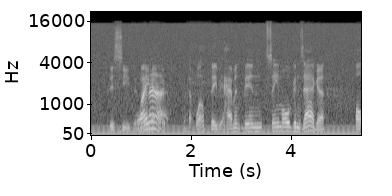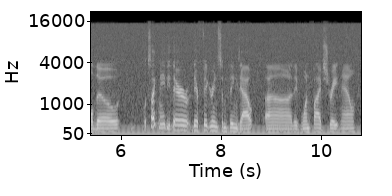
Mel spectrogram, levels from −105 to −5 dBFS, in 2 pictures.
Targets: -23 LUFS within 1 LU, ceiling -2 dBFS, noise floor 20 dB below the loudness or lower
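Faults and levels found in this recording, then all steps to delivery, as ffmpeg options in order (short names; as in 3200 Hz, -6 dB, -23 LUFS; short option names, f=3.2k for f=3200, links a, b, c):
hum 60 Hz; harmonics up to 300 Hz; hum level -38 dBFS; noise floor -40 dBFS; noise floor target -50 dBFS; loudness -30.0 LUFS; peak -12.5 dBFS; loudness target -23.0 LUFS
-> -af "bandreject=f=60:t=h:w=6,bandreject=f=120:t=h:w=6,bandreject=f=180:t=h:w=6,bandreject=f=240:t=h:w=6,bandreject=f=300:t=h:w=6"
-af "afftdn=nr=10:nf=-40"
-af "volume=7dB"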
